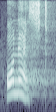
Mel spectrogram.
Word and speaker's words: honest: ऑनेस्ट, देखिए यहाँ पर H साइलेंट है, हमें इसे कैसे प्रोनाउंस करना है? ऑनेस्ट, right.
